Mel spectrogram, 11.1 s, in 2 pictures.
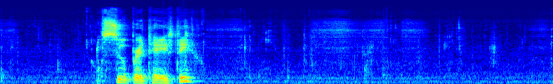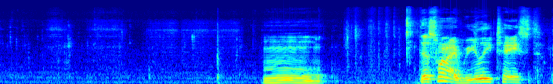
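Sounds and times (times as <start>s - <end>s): faint chewing: 0.0s - 1.1s, 1.8s - 8.2s.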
